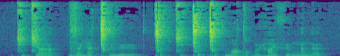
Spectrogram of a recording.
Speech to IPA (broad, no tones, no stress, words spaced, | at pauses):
t͡ɕɨt͡ɕɐ | zɐjæǀʰɨðɨ | ǀəkt͡ɕeǀeǀɐk nedˤæbɨɦaɪ̯ θɨʊ̯ŋɐnə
